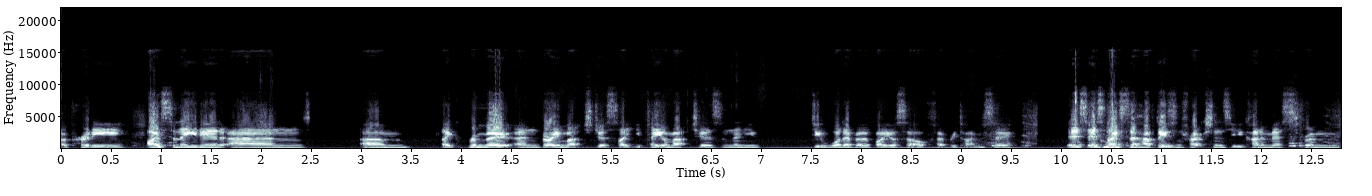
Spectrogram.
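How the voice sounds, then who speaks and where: Moderately paced speech with a British accent. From UK. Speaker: competitive card game player. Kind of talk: pre-recorded interview.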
